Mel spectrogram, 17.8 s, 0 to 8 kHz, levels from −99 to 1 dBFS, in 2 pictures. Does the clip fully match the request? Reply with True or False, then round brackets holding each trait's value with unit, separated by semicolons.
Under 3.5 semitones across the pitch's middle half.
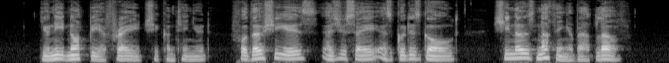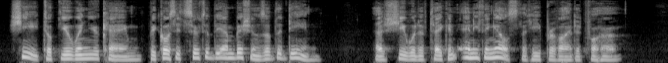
False (5.2 semitones)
